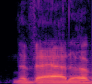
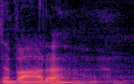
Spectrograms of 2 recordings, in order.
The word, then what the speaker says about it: Nevada: nuclear energy facilities it is exceedingly unfair that Nevada is asked to serve as The Dumping Ground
